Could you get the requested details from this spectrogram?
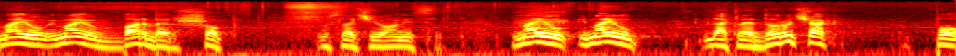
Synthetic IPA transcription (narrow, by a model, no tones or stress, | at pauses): majuimajubaɾbeɾʃopuslat͡ɕionit̪siimajuimaju | d̪akle̞d̪o̞ɾut͡ɕak | po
